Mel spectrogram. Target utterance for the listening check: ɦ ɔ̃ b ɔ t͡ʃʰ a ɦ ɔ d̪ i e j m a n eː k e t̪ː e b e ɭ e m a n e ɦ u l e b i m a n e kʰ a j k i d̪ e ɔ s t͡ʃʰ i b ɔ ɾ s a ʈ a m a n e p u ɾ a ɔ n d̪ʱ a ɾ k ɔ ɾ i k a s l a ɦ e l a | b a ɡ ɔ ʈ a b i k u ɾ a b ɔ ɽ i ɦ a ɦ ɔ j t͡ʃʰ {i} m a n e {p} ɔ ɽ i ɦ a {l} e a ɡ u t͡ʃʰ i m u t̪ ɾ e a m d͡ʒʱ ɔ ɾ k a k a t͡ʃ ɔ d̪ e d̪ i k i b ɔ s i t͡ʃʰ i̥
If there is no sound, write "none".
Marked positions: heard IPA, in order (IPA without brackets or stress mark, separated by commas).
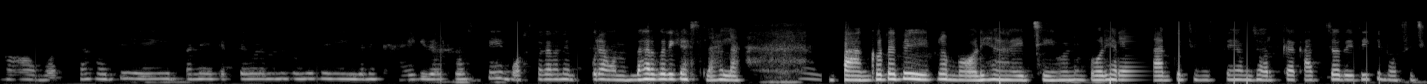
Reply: i, b, ɾ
